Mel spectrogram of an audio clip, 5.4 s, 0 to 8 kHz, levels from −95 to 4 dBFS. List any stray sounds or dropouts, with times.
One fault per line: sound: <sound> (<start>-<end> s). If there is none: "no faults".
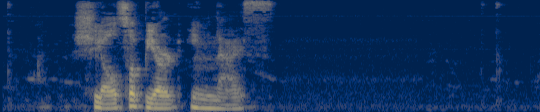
no faults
